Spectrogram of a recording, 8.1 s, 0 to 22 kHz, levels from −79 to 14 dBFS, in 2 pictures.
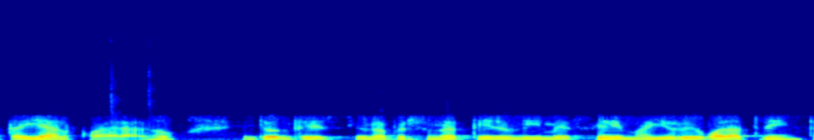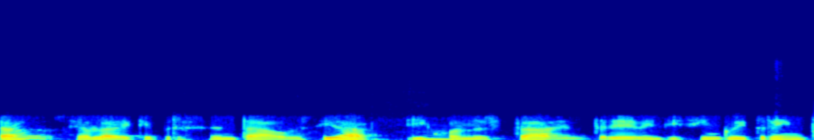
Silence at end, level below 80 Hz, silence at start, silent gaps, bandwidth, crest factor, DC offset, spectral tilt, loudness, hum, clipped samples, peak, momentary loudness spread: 0.05 s; -66 dBFS; 0.05 s; none; 4.1 kHz; 16 dB; under 0.1%; -9 dB/octave; -23 LUFS; none; under 0.1%; -6 dBFS; 7 LU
